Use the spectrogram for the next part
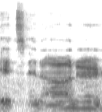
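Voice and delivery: very faint, barely-there, feeble weak voice. Speaking a line for their character in a scene: really weak voice. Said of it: "I just say with a really weak voice".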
